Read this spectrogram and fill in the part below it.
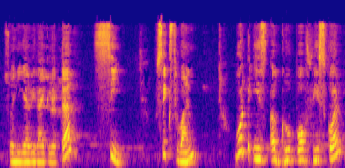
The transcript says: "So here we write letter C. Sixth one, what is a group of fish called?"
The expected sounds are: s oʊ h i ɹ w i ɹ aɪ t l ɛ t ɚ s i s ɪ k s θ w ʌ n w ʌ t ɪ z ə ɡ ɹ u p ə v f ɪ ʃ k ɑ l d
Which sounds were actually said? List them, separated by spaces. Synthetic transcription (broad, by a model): s oʊ h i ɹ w i ɹ aɪ t l ɛ t ɚ s i s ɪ k s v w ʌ n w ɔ t ɪ z ə ɡ ɹ u p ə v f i s k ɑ l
